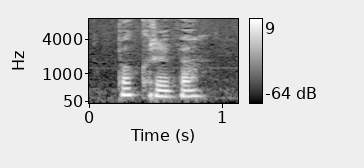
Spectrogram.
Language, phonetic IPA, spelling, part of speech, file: Polish, [pɔˈkrɨva], pokrywa, noun / verb, LL-Q809 (pol)-pokrywa.wav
